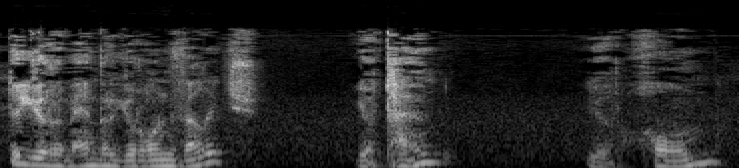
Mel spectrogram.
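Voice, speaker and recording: A bragging bandit swordsman for a radio drama, with noticeable ambient noise around him. His lowish voice taunts with false courtesy and looks down on everyone he addresses. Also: animated, slow pace. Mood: mocking, suspicious. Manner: taunting, condescending, mock-courteous.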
